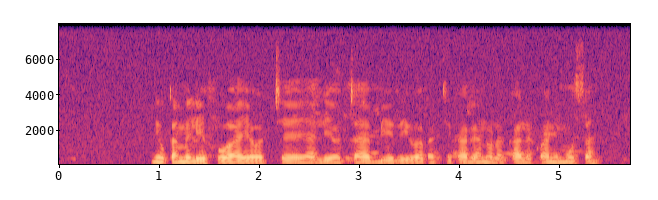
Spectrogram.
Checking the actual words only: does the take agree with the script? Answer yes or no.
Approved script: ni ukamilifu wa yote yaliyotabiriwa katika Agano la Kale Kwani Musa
yes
